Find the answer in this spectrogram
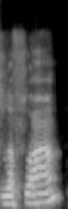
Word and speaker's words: Laflamme: started um so laflamme and we want to get that right it's leflam yeah okay that's the official french-canadian pronunciation i'm sure uh is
